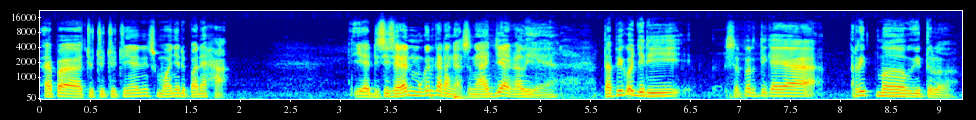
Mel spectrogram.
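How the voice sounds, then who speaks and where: A man's voice: medium pitch, fairly quick. A middle-aged man hosting a casual interview, chatting informally and checking in with tag words. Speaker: podcast host.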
